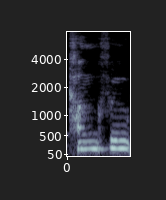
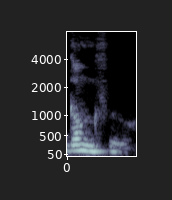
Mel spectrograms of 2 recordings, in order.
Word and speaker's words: gung fu: And he says it with a hard G sound. It's not quite kung fu, but gung fu, which is how Bruce always said it if you listen to his interviews.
